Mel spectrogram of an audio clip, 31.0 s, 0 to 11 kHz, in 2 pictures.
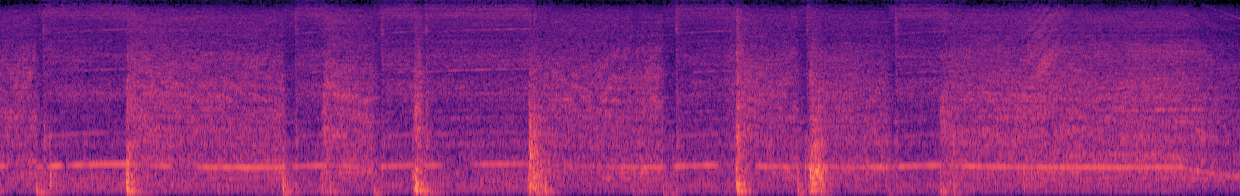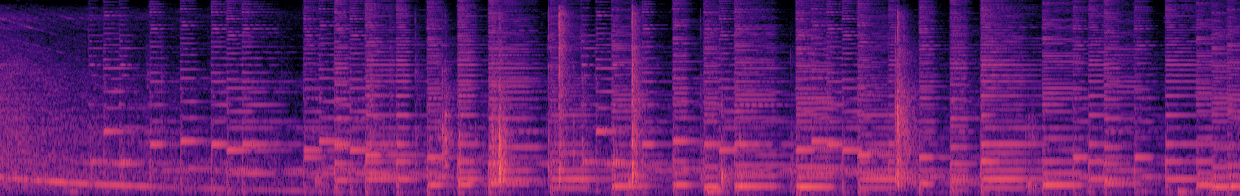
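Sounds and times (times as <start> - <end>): vacuum motor winding down: 0.0 - 19.5
vacuum cleaner running: 0.0 - 27.1
nozzle knocking: 6.5 - 7.3.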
